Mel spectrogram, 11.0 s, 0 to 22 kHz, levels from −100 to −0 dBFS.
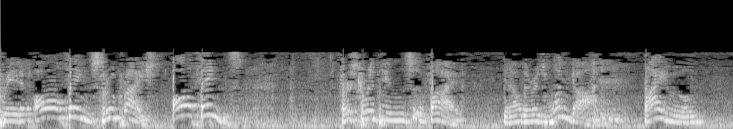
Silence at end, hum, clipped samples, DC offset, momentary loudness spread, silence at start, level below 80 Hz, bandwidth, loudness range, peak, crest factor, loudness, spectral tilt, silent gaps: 0 s; none; under 0.1%; under 0.1%; 14 LU; 0 s; -30 dBFS; 5 kHz; 3 LU; 0 dBFS; 14 dB; -13 LUFS; -10 dB/octave; none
